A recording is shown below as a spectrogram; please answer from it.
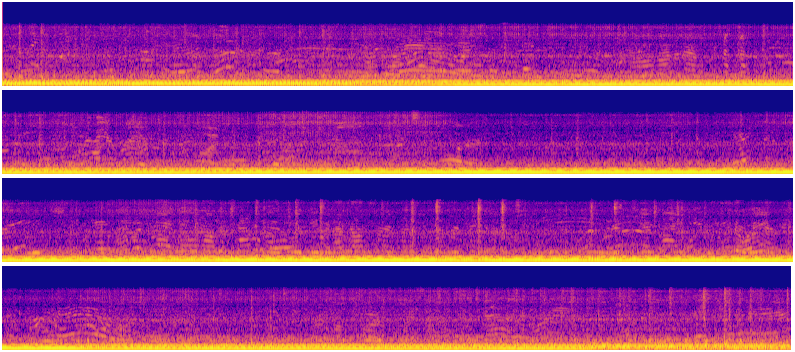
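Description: A ride-on miniature park train running steadily, its low engine hum stepping in pitch a few times. Voices can be heard in the background.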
